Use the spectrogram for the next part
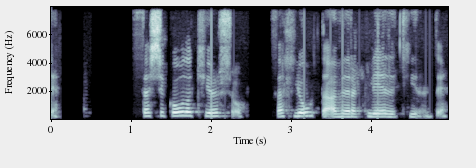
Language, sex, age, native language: Icelandic, other, 13, Icelandic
